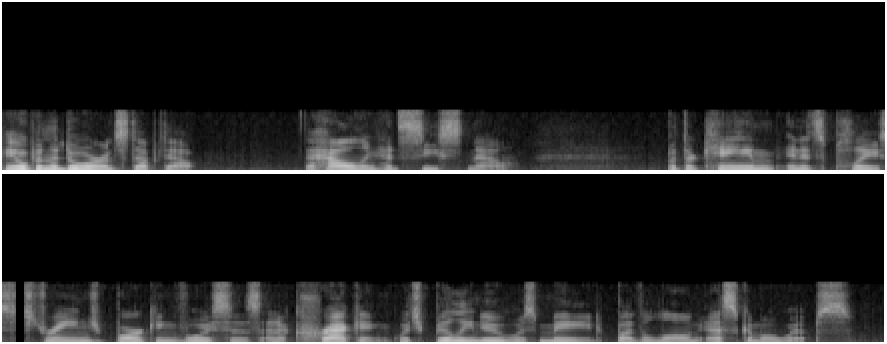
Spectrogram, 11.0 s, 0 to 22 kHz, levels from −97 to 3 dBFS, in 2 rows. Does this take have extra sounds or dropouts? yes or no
yes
